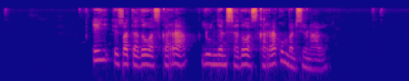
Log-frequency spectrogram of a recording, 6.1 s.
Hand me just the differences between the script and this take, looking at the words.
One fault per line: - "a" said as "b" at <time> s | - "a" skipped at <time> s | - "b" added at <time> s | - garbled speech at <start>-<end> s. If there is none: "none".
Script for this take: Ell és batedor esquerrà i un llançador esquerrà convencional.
none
